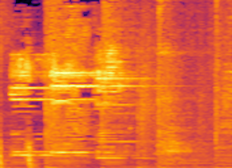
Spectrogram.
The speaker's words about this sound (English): Ring the doorbell.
